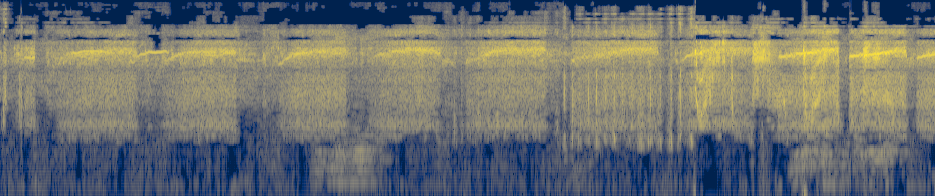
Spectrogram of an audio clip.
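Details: Swiftlet calling used to lure birds to roost in a building: long rasping bursts topped by a high whistle, becoming louder and more crowded with overlapping chirps near the end.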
